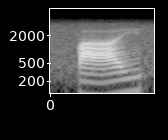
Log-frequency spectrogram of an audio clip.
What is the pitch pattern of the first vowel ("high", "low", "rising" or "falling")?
rising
